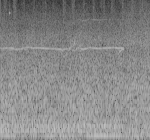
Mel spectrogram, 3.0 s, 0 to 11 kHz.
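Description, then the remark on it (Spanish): The presidential helicopter carrying resigning President De la Rúa takes off, bound for the presidential residence at Olivos, its engine roaring loudly and steadily with a low, rhythmic rotor thump running through a dense wash of noise. “Está despegando el helicóptero, se va De la Rúa, se cierra su gestión, poco más de 2 años.”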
